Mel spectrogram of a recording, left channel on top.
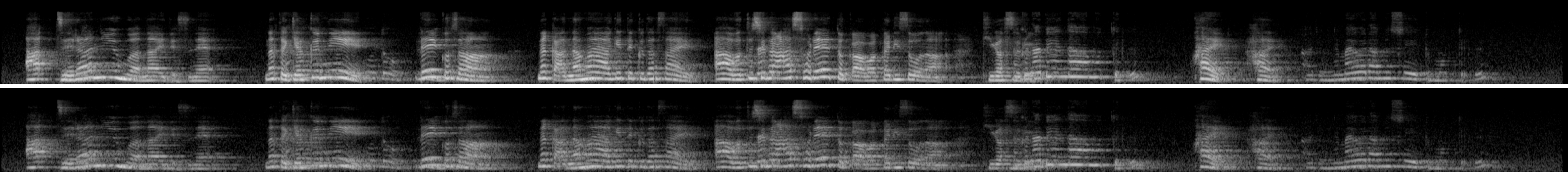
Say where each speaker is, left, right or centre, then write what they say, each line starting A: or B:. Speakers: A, on the left; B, on the left.
A: あ、ゼラニウムはないですね。なんか逆に、
B: ああー、なるほど。
A: レイコさん、
B: うん。
A: なんか名前あげてください。あ、私が、
B: ラベ、
A: あ、それとかわかりそうな気がする。
B: うん。なんかラベンダー持ってる
A: はい、はい。
B: あるよね。マヨラムスイート持ってる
